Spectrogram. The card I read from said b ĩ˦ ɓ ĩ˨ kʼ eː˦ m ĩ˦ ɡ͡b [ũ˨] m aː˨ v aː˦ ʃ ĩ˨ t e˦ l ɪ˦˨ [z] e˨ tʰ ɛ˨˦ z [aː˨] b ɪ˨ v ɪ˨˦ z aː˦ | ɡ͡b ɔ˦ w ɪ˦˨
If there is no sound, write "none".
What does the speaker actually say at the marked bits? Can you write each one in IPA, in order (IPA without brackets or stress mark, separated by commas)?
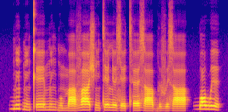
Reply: ũ˨, z, aː˨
